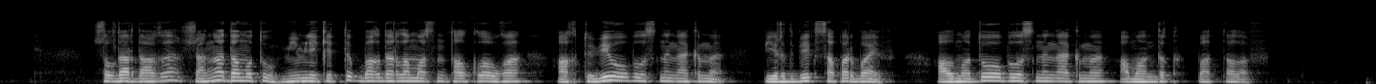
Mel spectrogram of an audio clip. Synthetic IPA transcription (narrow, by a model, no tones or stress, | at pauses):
ʒ̥əlˠd̪ɑɾd̪ɑʁəʒ̥ɑɴɑd̪ɑmət̪ume̞mle̞kʲe̞t̪ːɪk̚bɑʁd̪ɑɾlˠɑmɑsənt̪ʰɑlˠqəlˠɑwʁɑ | ɑqt̪ʰɵbe̞wo̞blˠəsənəɴækʲɪmɪ | b̥e̞ɾd̪ɪbe̞ksɑpɑɾbɑjef | ɑlˠmɑt̪̬əwo̞blˠəsənəɴækʲɪmɪɑmɑnd̪əqb̥ɑt̪ːɑlˠof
